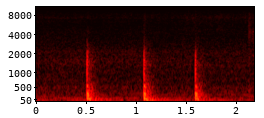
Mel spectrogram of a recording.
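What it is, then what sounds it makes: Car door panel with uncured damping bond, rattly and unclear. Three knocks on the center of a Kia Sportage NQ5 steel door panel, just after damping work and before the adhesive has hardened. Each knock gives a short, dull, low thud with a rattly, unclear tone rather than a clean ring, which is expected to clear up once the bond dries.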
